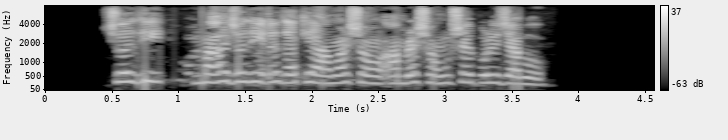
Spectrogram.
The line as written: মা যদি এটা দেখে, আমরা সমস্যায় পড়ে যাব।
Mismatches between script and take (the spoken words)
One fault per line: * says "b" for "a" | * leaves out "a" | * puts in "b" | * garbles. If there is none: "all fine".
all fine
